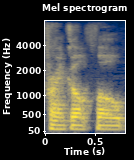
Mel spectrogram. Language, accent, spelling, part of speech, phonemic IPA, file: English, US, Francophobe, noun, /ˈfɹæŋkəfoʊb/, Francophobe US.ogg
- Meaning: One who dislikes France, the French, or French culture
